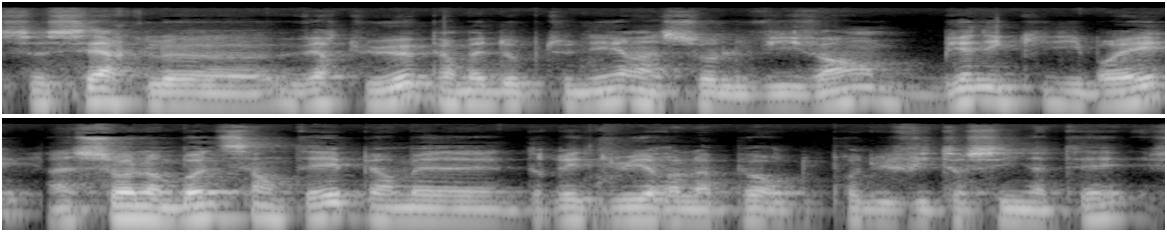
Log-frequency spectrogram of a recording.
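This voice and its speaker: At a fairly slow pace, a man with a fairly low pitch and a dark, mellow tone sounds somewhat breathy, his pitch varying in an ordinary way. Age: 60s. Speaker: dairy farmer. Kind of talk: prepared presentation. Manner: hesitant, with fillers.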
